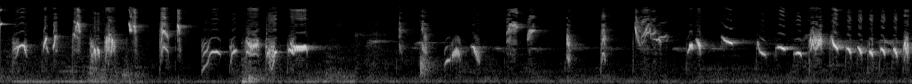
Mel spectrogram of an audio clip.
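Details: Greater green leafbird singing energetically, recorded as tutor material for songbirds: a fast, varied stream of sharp chips, squeaky slurs and buzzy notes with whistled phrases mixed in, almost without pause.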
